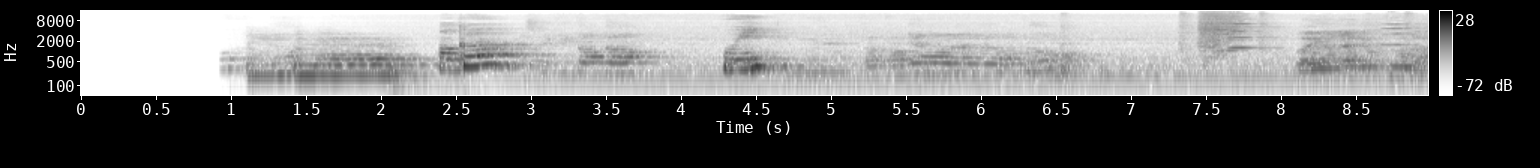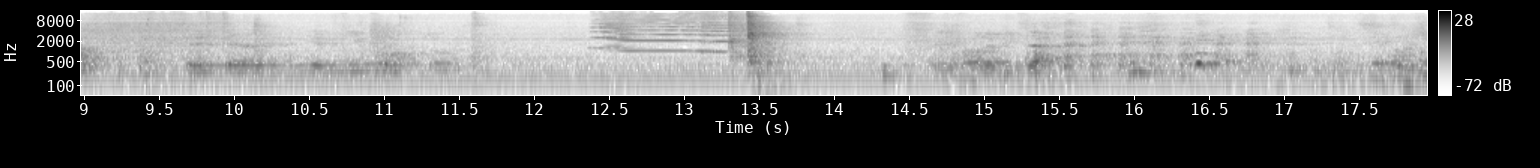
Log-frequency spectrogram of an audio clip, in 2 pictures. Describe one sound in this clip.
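An electric guitar plays through an amplifier.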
